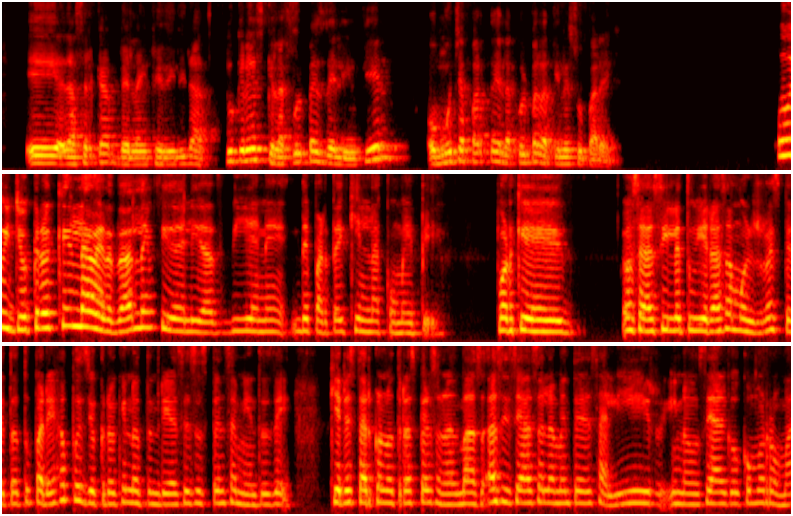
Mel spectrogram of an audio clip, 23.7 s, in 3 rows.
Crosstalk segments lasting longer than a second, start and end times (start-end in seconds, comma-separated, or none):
none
